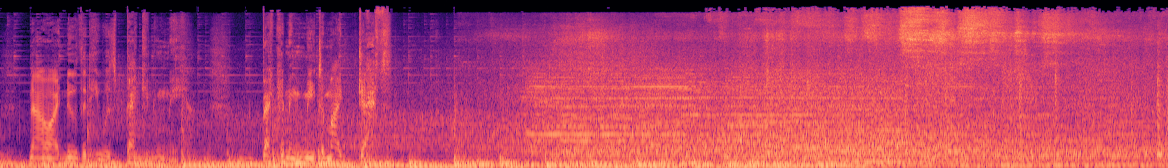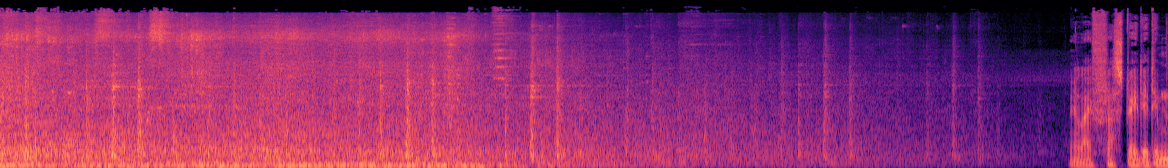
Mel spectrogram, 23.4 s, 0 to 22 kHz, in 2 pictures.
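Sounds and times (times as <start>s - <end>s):
train rumbling past: 0.0s - 22.3s
speech: 0.3s - 4.1s, 22.8s - 23.3s
train whistle: 5.2s - 10.8s.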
